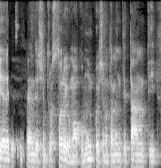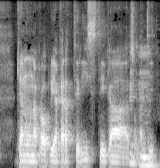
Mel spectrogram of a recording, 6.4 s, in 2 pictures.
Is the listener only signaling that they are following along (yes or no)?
no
